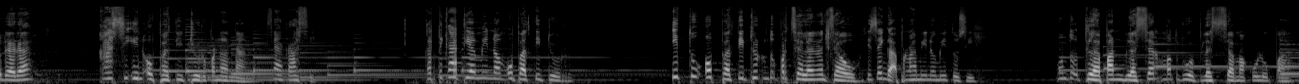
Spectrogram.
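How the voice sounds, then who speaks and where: Seorang pendeta wanita berlogat Jawa berkhotbah di gereja dengan suara yang agak tinggi. Ia bercerita dengan ekspresif dan sering menyapa jemaatnya secara langsung. Di belakangnya terdengar musik yang samar. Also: female voice, on the high side. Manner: expressive, storytelling, addresses the congregation. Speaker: pastor. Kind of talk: sermon. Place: church.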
